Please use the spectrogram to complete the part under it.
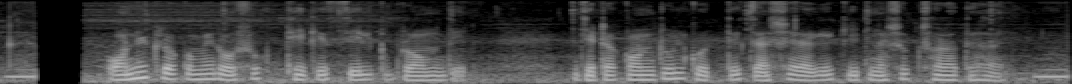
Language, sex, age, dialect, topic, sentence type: Bengali, male, 18-24, Standard Colloquial, agriculture, statement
